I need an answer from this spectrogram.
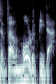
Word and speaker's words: Valmorbida: So it's Val Morbida. You go through your fingers. If you're Italian, you got do the fingers. Val Morbida. It's like Frederica, right?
